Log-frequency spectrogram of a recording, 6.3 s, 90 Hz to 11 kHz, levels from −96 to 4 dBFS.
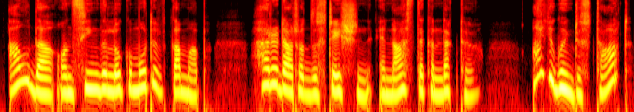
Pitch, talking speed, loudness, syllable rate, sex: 230 Hz, 200 wpm, -18 LUFS, 6.7 syllables/s, female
